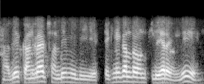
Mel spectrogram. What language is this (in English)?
Telugu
